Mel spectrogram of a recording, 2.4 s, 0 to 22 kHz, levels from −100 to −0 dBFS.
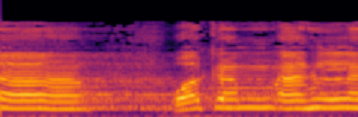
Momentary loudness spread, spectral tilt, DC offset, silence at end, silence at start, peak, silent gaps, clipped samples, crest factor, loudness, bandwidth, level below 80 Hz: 13 LU; -3.5 dB/octave; under 0.1%; 0 s; 0 s; -2 dBFS; none; under 0.1%; 16 dB; -19 LUFS; 11.5 kHz; -64 dBFS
